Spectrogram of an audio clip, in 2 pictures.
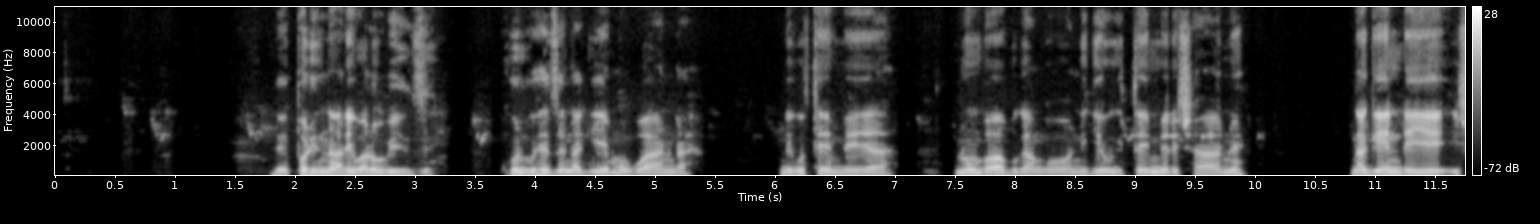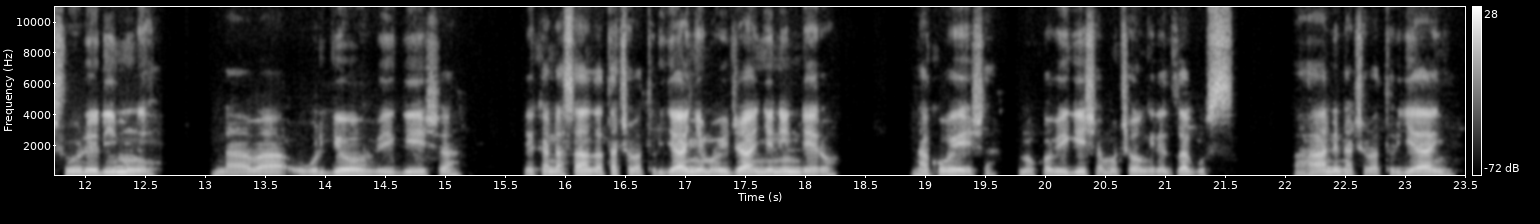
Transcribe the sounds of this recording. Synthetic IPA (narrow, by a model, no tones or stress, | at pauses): bepo̞ɾinaɾiwaɾuβizi | kuːndɡwiɦe̞ze̞naɡiːje̞muɡwaːnda | niɡute̞ːmbe̞ɾa | nuːɱvaβavuɡaŋɡo̞niɡiheuɡitejimbe̞ɾe̞t͡ʃaːne̞ | naɡe̞ːnde̞je̞iʃuɾe̞ɾimŋe̞ | ndaβauβuɾɟo̞βiːɡiːʃa | ekanasaːnzatat͡ʃoβatuɾɟaːɲe̞muβid͡ʒaːɲe̞ninde̞ɾo̞ | n̥hakuβe̞ːʃa | nuko̞βiːɡiʃamut͡ʃo̞ːŋɡe̞ɾe̞zaɡusḁː | ɦaːndin̥hat͡ʃoβatuɾɟaːɲe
